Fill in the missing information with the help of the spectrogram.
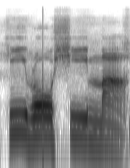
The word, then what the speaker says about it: Hiroshima: Hiroshima.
